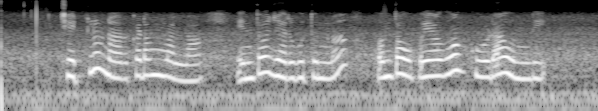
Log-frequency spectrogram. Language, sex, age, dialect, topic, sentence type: Telugu, female, 18-24, Utterandhra, agriculture, statement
